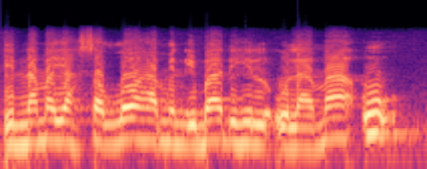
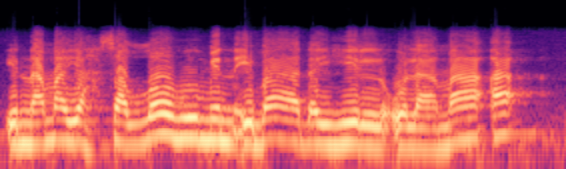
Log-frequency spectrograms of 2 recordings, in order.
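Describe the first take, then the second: First: God's name ends in a; the last word in u. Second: God's name ends in u; the last word in a. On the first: Only the scholars fear God. The speaker calls it right. "artinya hanya ulamalah yang takut kepada Allah" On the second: God fears only the scholars. The speaker calls it wrong. "Kalau dibalik"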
